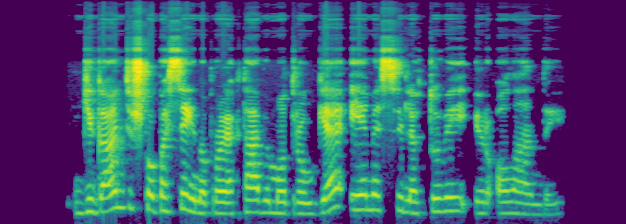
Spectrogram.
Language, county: Lithuanian, Panevėžys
